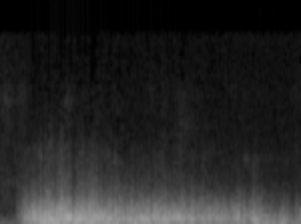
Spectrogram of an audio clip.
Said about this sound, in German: Ein Gewitter. Schnell, kommen Sie zum Fenster.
